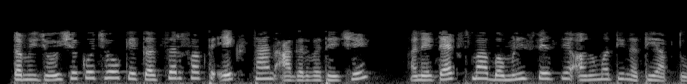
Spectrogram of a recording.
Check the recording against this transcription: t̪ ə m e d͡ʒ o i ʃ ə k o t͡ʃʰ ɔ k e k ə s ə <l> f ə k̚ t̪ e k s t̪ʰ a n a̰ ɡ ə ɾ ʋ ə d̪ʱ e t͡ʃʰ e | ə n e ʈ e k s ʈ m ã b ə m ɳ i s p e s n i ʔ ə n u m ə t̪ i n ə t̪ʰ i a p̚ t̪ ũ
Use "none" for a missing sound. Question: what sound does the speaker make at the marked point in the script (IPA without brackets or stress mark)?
ɾ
